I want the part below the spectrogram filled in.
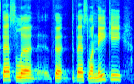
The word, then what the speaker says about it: Thessalonica: Now, I pronounce it Thessalonica, and that's how I've heard it pronounced. And studying this week, I heard it pronounced two different ways. And I've heard Thessaloniki. I've heard Thessalonica. The way I've always heard it, and the way that I've seen it, you know, when I went to check, it was Thessalonica. And so Thessalonica, Thessalonica.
